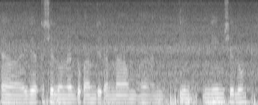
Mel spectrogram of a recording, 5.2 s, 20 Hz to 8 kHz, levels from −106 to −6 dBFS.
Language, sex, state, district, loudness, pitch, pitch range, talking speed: Bengali, male, Tripura, West Tripura, -17 LUFS, 110 Hz, 105-120 Hz, 140 wpm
